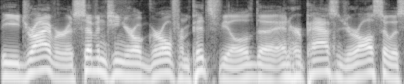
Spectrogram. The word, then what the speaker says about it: Pittsfield: She was released on $40 bail and is scheduled to appear in Pittsfield District Court on Tuesday. – I believe it's pronounced Pittsfield.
